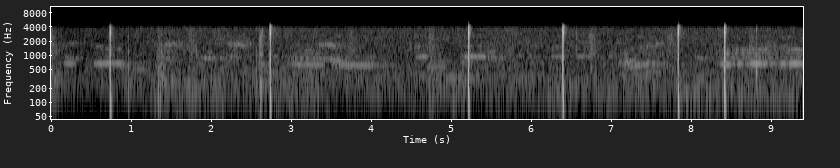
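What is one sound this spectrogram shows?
A phone gives short tapping clicks.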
